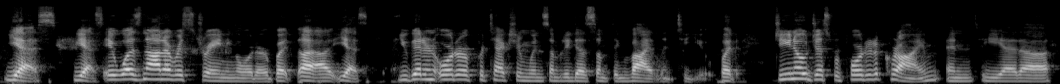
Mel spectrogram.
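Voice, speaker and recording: A woman's voice: fairly low pitch, lively intonation, normal speed, few pauses. A woman in her thirties hosting a casual call-in podcast, teasing and affectionate with callers, a little tired. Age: 30s. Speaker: podcast host. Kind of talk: casual call-in show chat.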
